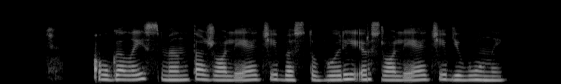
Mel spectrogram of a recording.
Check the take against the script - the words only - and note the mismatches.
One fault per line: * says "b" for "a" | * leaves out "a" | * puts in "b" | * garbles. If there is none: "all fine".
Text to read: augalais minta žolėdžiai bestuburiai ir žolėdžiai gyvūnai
all fine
